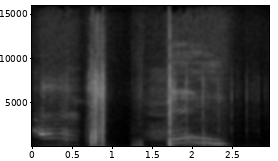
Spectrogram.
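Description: Cats in the Minecraft video game give several short synthetic meows, one brief cry followed after a pause by a longer drawn-out meow, clear and close with no talking over them.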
